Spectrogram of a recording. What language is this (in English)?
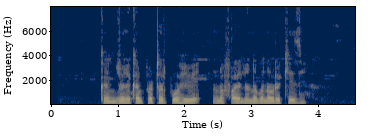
Pashto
